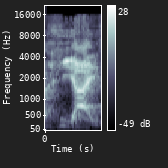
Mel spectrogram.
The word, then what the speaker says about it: Giay: comigo, que é argentino, que na Argentina se fala Riai, se escreve Giai, mas eles falam Riai.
